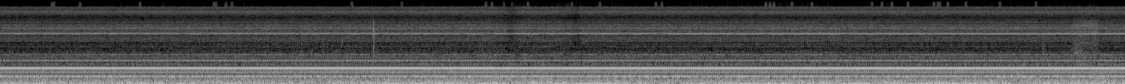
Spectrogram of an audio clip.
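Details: Omni/EconoHeat/Morrheat waste oil heater burner after cleaning burner and nozzle, setting 12.5: steady unbroken hum with constant fan and flame roar, no surging or sputtering; runs really nice, startup smoke clearing.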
